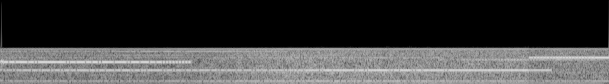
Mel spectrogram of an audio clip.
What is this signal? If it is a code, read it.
PSK31, about 31.25 baud.
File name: Radio / SDR Audio / gqrx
